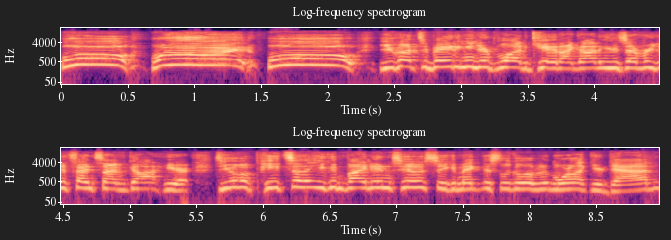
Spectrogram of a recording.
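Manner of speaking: acted-out defensive tone, high and scrambling. Mocking another speaker's reaction during the debate: imitating someone getting defensive. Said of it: "he's getting defensive. He's like".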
